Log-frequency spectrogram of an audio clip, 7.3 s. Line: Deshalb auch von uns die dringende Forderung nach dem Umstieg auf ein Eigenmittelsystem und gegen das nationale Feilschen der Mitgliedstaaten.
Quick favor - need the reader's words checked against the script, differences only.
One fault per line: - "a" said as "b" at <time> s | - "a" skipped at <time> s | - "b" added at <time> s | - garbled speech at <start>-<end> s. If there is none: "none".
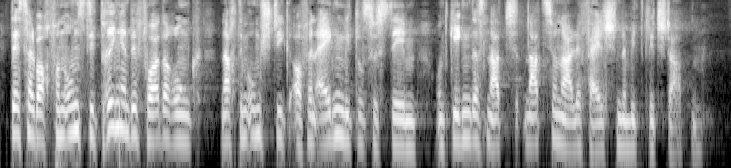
none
